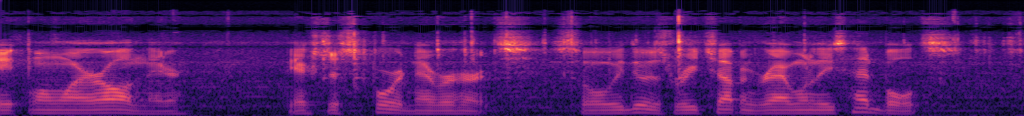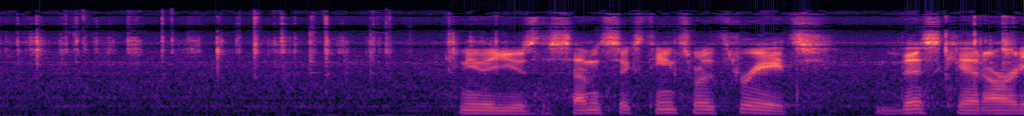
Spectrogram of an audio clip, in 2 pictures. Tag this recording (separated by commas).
Speech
